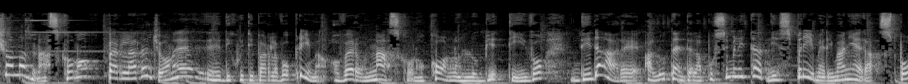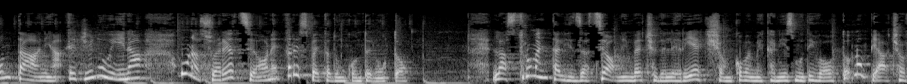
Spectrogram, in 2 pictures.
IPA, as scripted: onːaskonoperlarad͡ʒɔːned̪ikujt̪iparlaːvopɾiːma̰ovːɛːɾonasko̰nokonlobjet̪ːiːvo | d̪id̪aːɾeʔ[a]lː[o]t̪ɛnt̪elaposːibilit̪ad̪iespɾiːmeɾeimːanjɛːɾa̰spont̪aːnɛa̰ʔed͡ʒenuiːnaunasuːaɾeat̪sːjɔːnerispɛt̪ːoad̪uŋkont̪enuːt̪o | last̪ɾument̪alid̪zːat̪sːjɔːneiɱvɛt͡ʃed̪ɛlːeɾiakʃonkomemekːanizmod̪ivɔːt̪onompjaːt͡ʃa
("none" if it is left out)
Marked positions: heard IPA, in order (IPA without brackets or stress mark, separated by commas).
a, u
